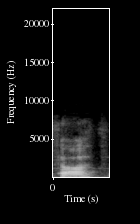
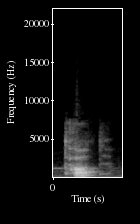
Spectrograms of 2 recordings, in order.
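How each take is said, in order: First: The name ends with a th sound. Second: The name ends with a plain t sound. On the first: This is the more common pronunciation. "Thoth is a more common cultural pronunciation" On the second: This is the traditional pronunciation. "traditionally pronounced Tot"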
